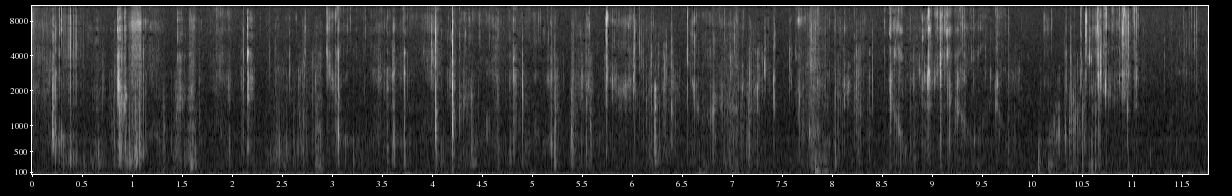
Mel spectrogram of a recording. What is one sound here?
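A doughnut crackles as sprinkles crunch and it is torn apart.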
